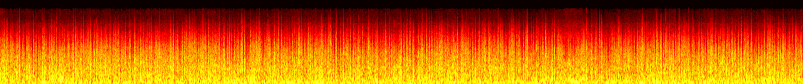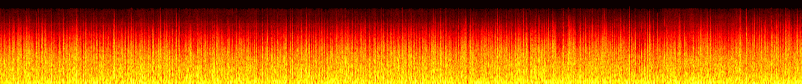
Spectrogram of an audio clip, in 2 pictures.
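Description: Steady, loud wind rush over the onboard camera of a Talon FPV fixed-wing plane in cruising flight.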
